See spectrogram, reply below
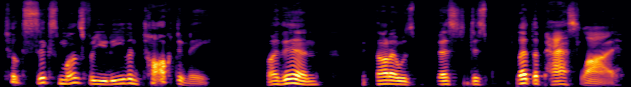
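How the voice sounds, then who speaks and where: A man playing an older, protective bounty hunter mentor in an audio drama, speaking in an earnest, measured way. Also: medium pitch, very animated, no echo, studio quality, pitched above the performer's own voice. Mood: regretful. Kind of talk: dramatic audio fiction acting.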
